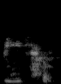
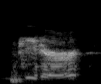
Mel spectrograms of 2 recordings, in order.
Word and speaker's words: Peter: Oh, well, I didn't catch your accent immediately, but sometimes they say Peter, but we pronounce the T in Britain.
